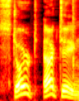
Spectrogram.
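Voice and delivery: very loud, high, booming game-announcer voice. Repeating a short phrase in a Smash Brothers announcer voice. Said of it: "makes me want to say that in like Smash Brothers announcer voice".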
